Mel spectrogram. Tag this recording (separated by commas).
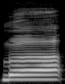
Singing, Male singing, Human voice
